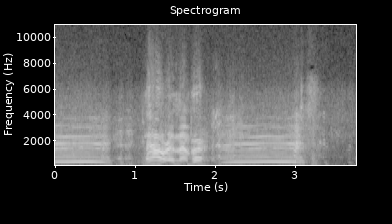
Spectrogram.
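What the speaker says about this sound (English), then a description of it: "Sounds like a cow's in there." A cow moos loudly and close by, two long drawn-out calls with a wavering bellow between them, with a man's brief speech mixed in, coming from a cow carried as a Christmas present aboard the Cannonball train.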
